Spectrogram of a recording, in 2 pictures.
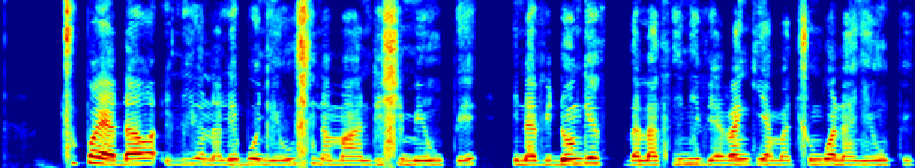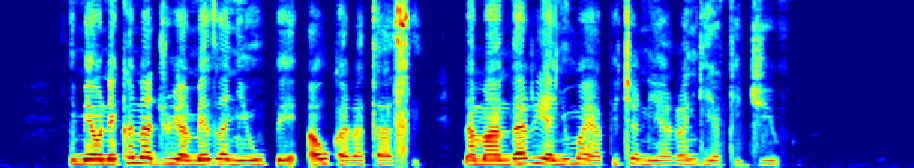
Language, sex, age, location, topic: Swahili, female, 25-35, Kisii, health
